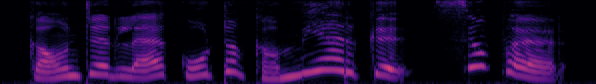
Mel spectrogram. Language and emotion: Tamil, happy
